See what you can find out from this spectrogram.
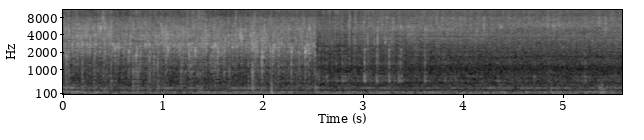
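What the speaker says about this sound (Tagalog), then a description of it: "Piprito ang manok." Pieces of chicken fry in a pan with a loud, continuous hiss and sizzle, close up; the sizzle drops in level partway through and carries on steadily, with faint stirring and no talk.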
